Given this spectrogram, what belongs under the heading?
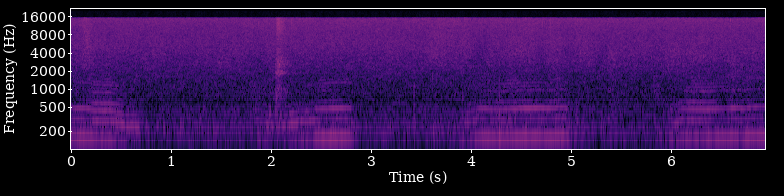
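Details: Female snoring, owner jokes she needs a CPAP: regular droning, moaning snores about every two seconds, roughly 29 a minute, with a strong tonal hum on each breath.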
